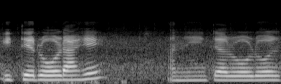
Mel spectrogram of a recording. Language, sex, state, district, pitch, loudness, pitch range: Marathi, female, Maharashtra, Mumbai Suburban, 205 Hz, -15 LUFS, 195-215 Hz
